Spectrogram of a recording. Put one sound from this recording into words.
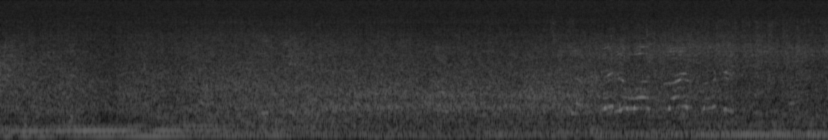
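Young children chatter.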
